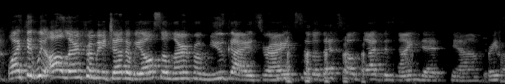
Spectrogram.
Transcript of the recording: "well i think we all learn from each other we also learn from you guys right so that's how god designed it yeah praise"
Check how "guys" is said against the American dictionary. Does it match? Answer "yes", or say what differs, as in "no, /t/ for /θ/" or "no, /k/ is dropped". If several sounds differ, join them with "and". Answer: yes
